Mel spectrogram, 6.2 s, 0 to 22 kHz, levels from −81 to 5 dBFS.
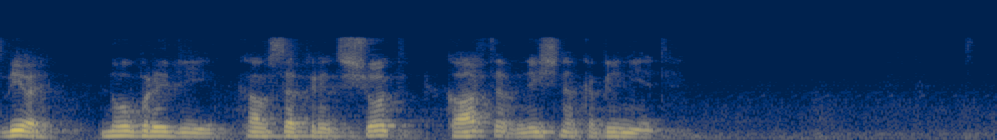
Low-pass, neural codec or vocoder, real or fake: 7.2 kHz; codec, 16 kHz, 1.1 kbps, Voila-Tokenizer; fake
